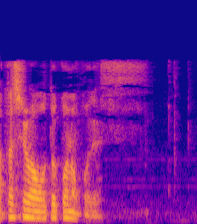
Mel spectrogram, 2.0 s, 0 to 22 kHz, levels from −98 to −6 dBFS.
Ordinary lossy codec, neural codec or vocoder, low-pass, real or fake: AAC, 32 kbps; none; 7.2 kHz; real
